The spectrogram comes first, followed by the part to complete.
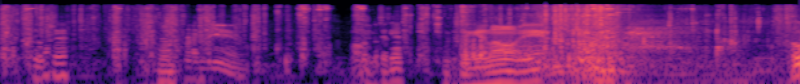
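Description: Loose bolts, washers and other small metal parts clinking and scraping as gloved hands rummage through a metal tool-chest drawer, in many short clicks. A man's voice mutters without clear words around the middle.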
